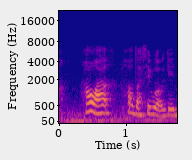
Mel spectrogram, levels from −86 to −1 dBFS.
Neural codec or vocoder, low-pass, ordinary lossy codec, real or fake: codec, 16 kHz, 16 kbps, FreqCodec, larger model; 7.2 kHz; Opus, 24 kbps; fake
